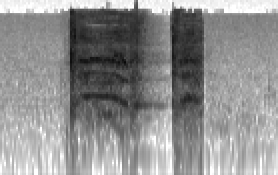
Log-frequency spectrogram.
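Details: Two harsh coughs from an adult, the first longer with a slightly wheezy, rasping tail, the second short and sharp, in a quiet room; cough.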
